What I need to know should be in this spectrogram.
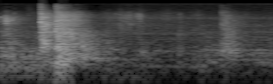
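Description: Paper rustles as a woman wraps a parcel.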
